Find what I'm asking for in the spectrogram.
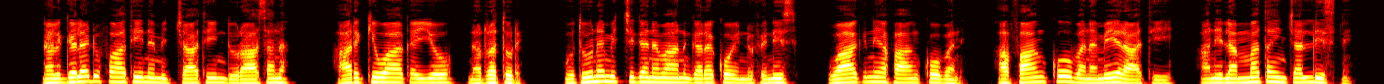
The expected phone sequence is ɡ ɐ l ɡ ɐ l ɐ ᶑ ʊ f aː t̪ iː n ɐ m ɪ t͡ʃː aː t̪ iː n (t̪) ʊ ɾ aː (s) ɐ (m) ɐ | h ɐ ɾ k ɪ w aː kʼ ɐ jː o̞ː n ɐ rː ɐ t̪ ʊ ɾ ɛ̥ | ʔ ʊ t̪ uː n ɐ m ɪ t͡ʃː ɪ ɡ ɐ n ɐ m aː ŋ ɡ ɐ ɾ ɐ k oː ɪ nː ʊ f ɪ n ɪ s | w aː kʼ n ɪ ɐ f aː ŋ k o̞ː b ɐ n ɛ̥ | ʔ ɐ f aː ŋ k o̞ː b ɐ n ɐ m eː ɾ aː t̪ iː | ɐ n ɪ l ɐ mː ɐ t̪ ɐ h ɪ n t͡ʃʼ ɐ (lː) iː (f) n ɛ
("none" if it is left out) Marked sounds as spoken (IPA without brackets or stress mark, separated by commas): d̪, s, n, lː, s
